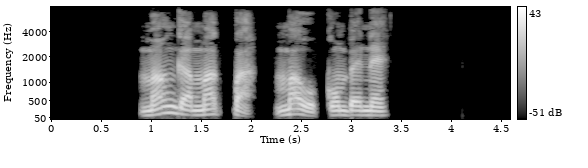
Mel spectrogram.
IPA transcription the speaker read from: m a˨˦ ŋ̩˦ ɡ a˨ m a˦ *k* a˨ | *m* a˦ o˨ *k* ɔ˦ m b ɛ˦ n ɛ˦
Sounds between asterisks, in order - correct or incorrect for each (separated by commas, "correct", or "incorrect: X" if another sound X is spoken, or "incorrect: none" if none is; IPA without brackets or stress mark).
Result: incorrect: k͡p, correct, correct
